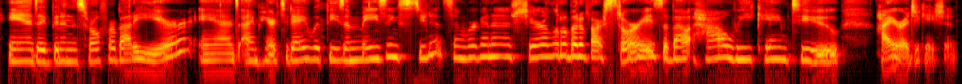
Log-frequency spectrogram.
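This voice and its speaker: A woman's voice: on the high side, steady tone, a little fast, creaky, warm tone. A woman working as a university recruiting director, hosting a student panel with friendly, encouraging questions. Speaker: director of recruiting, interview host.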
